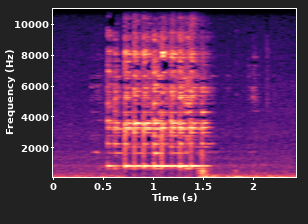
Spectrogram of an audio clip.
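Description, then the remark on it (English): A cowbell clanks in a quick flurry of about a dozen rapid strikes over roughly a second, bright and metallic with a ringing tone, then stops abruptly. “That gets you a cowbell.”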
